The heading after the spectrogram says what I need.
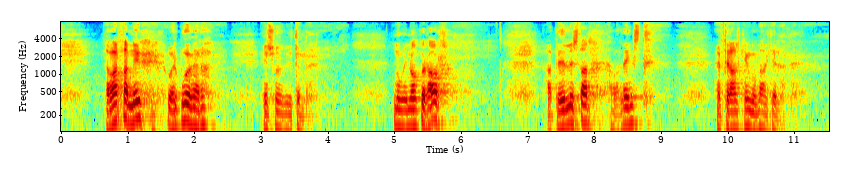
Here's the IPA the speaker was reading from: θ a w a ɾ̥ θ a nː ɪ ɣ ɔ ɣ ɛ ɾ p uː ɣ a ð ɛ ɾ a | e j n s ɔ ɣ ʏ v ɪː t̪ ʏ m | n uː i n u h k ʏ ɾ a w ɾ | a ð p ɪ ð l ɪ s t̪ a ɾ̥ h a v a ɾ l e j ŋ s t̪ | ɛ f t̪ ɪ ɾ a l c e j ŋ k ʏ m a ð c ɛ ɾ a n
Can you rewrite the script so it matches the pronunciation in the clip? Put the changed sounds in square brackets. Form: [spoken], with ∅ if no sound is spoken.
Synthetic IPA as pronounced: θ a [v] a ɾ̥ θ a nː ɪ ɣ ɔ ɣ ɛ ɾ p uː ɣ a [v] ɛ ɾ a | e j n s ɔ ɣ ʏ v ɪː t̪ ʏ m | n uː i n [ɔ] h k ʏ ɾ a w ɾ | a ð p ɪ ð l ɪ s t̪ a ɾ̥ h a v a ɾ l e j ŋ s t̪ | ɛ f t̪ ɪ ɾ a l c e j ŋ k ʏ m a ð c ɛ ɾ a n

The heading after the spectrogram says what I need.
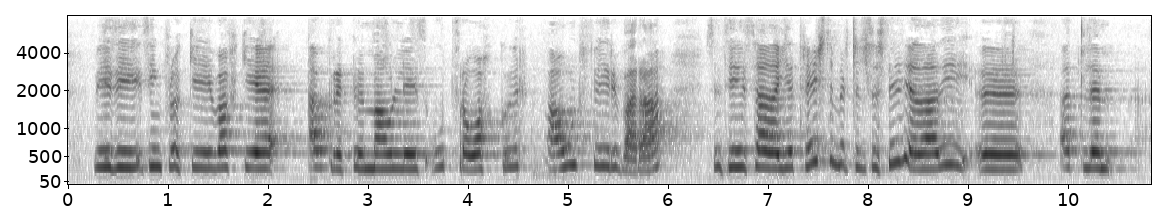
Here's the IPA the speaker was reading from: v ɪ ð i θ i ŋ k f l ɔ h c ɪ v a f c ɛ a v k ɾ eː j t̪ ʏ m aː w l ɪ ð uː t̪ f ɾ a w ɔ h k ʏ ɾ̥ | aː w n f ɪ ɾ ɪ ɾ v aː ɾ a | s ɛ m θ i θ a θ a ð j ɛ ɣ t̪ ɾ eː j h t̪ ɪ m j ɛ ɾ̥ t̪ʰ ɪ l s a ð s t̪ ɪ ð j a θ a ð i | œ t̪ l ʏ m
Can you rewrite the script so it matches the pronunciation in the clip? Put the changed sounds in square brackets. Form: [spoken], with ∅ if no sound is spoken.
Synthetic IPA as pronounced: v ɪ ð i θ i ŋ k f l ɔ h c ɪ v a f c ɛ a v k ɾ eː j t̪ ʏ m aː w l ɪ ð uː t̪ f ɾ a w ɔ h k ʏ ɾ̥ | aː w n f ɪ ɾ ɪ ɾ v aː ɾ a | s ɛ m θ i θ a [ð] a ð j ɛ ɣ [t̪ʰ] ɾ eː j [s] t̪ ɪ m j ɛ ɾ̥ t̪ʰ ɪ l s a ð s t̪ ɪ ð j a [ð] a ð i | œ t̪ l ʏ m

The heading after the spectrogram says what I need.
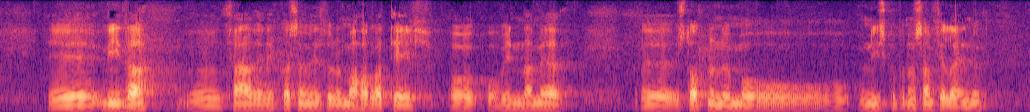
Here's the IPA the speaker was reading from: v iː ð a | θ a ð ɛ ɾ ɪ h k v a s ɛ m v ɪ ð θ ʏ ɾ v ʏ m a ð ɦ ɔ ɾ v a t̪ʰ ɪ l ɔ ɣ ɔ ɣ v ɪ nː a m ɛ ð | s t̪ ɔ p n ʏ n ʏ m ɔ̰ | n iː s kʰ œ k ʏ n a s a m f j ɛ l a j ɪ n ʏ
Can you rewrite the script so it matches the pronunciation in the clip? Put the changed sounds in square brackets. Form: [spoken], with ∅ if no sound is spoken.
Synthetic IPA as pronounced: v iː ð a | θ a ð ɛ ɾ ɪ h k v a s ɛ m v ɪ ð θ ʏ ɾ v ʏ m a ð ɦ ɔ ɾ v a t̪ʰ ɪ l ɔ ɣ ɔ ɣ v ɪ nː a m ɛ ð | s t̪ ɔ p n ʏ n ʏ m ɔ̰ | n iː s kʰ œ [p] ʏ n a s a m f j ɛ l a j ɪ n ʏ

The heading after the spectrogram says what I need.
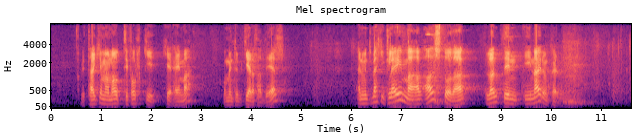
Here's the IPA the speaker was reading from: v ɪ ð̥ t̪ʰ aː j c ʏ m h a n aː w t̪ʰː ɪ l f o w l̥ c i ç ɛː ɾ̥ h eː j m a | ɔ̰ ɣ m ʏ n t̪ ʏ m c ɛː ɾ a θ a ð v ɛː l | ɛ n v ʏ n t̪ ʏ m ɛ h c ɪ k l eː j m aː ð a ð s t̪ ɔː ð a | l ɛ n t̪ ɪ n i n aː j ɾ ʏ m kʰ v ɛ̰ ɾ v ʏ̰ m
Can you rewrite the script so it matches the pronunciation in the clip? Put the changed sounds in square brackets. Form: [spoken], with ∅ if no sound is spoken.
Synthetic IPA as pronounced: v ɪ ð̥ t̪ʰ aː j c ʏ m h a [m] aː w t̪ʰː ɪ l f o w l̥ c [ɪ] ç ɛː ɾ̥ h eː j m a | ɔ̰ ɣ m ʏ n t̪ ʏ m c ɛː ɾ a θ a ð v ɛː l | ɛ n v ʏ n t̪ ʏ m ɛ h c ɪ k l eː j m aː ð a ð s t̪ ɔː ð a | l [œ] n t̪ ɪ n i n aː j ɾ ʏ m kʰ v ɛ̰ ɾ v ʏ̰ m

